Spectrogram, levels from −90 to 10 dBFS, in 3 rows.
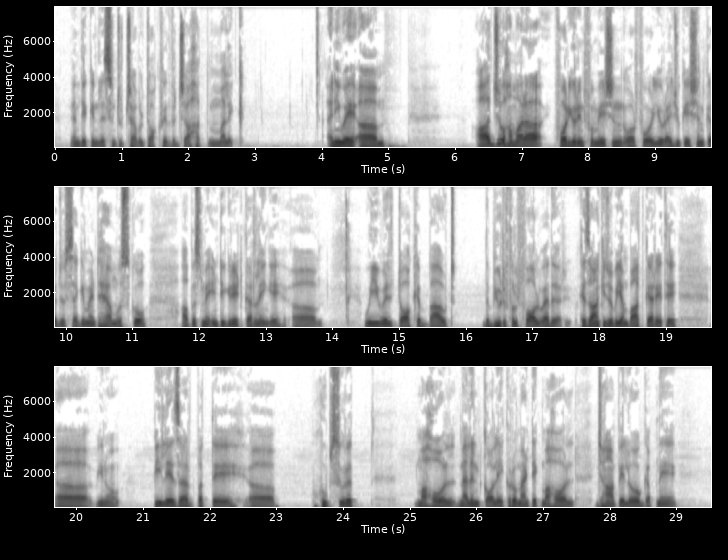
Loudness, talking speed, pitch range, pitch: -20 LUFS, 125 wpm, 125-145 Hz, 135 Hz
